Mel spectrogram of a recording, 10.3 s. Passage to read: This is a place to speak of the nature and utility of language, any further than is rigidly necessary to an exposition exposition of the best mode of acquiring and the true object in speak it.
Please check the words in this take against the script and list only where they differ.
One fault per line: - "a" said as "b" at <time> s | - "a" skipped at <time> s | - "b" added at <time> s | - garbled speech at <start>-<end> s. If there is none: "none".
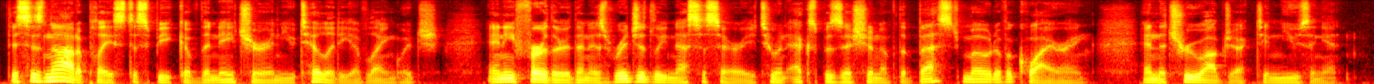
- "not" added at 0.3 s
- "exposition" skipped at 6.6 s
- "speak" said as "using" at 9.6 s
